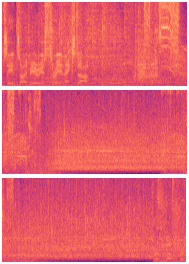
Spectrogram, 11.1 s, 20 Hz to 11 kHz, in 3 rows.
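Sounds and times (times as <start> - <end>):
studio audience cheering: 3.6 - 11.0.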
